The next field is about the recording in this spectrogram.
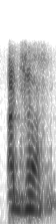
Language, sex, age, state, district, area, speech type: Marathi, female, 30-45, Maharashtra, Pune, urban, conversation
